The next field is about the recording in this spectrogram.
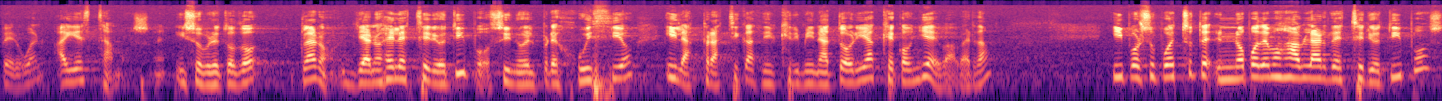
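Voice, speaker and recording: The voice carries an Andalusian accent. It moves at a fairly quick pace with lively intonation. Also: woman, medium pitch for a woman. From Seville, southern Spain. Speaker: academic researcher on migration. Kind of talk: conference lecture. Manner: hesitant, many fillers.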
